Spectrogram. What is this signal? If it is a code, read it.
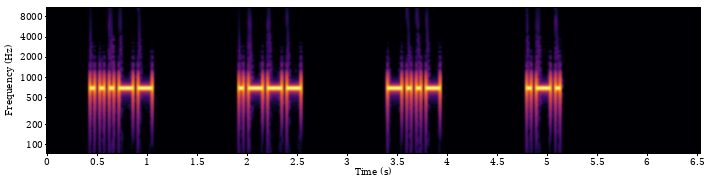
Morse code, heard as a keyed tone, about 25 wpm, spaced as for 9 wpm, 700 Hz. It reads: 3JXR
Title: USA Call Signs - 5 Characters - 6x Character Spacing - 25wpm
